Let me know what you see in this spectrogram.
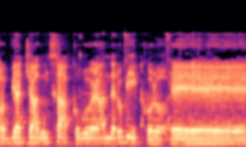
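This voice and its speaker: The man's tone comes across bright and sharp. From Rome, Italy (Monteverde). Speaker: streetwear collector, account manager. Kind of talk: casual chat. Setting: video call from home, on phone. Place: home room. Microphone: phone near.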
